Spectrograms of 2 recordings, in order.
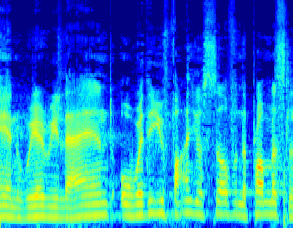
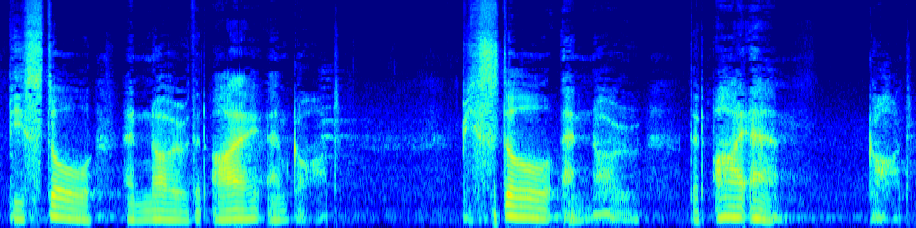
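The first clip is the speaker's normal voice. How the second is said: hushed scripture; 4 semitones lower, 7 dB quieter, slower than usual. Acted.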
